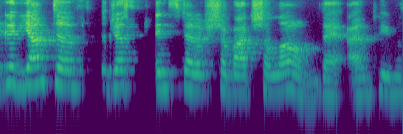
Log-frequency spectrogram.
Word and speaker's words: Shabbat: Shabbat. They Good say Shabbos. Shabbos. Good Good Shabbos. Shabbos. Yeah. It's the Ashkenazi Yeah.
